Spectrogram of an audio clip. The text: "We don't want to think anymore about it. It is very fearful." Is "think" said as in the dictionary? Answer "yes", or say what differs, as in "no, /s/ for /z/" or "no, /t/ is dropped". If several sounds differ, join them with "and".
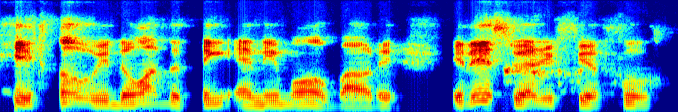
no, /t/ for /θ/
